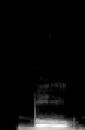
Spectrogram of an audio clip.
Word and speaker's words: beau: Now, the fact that, there are languages which are more opaque, that, for example, in French, you hear a sound O, to, bientôt, T-O-T, beau, B-E-A-U, or B-E-A-U-X in plural.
